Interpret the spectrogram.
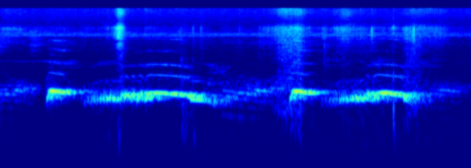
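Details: Pet Barbary dove cooing twice, each phrase a soft, rising note that runs into a long, throaty, trembling purr, with faint clicks in the background.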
